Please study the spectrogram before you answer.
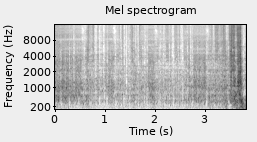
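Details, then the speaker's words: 1967 Chevy C-10 that had sat for an unknown time, started with a little choke after a fresh pickup: cranks, catches and runs with a loose, lumpy low rumble for a few seconds before dying; fires up easily. "okay well there we go we got it to fire up unbelievable i have no idea how long that thing's been sitting but that didn't take much did it"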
